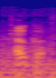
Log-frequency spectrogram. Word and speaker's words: Toccopola: Toccopola.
